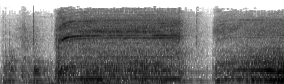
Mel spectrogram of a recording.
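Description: A power screwdriver drives a screw into a wooden wine barrel being built into a dog kennel, two loud whirring bursts separated by a short pause, close to the listener.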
